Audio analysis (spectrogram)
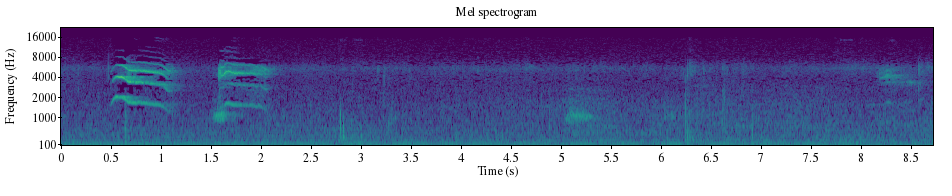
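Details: One-month-old Siamese kittens, a male and his sister born October 22nd 2012, playing; two short, high, harmonic meows with downward-bending tones in the first two seconds, followed by quiet room background with faint clicks.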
